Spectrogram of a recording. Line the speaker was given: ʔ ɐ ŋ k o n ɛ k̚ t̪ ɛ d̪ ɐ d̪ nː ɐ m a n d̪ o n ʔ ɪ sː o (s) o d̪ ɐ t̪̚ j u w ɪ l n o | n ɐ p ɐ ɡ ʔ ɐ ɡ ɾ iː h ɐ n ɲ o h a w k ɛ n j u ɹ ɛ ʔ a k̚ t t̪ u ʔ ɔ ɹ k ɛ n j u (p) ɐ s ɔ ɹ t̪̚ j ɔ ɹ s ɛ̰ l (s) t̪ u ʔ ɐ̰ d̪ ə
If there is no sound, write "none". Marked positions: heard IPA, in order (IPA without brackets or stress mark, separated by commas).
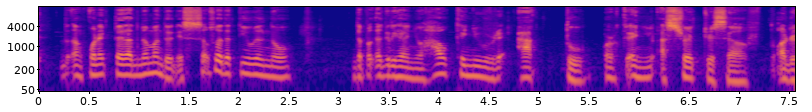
s, ʔ, f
